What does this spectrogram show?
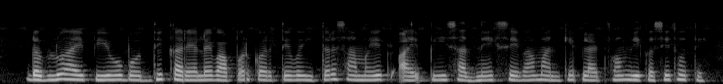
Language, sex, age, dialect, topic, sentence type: Marathi, female, 41-45, Varhadi, banking, statement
